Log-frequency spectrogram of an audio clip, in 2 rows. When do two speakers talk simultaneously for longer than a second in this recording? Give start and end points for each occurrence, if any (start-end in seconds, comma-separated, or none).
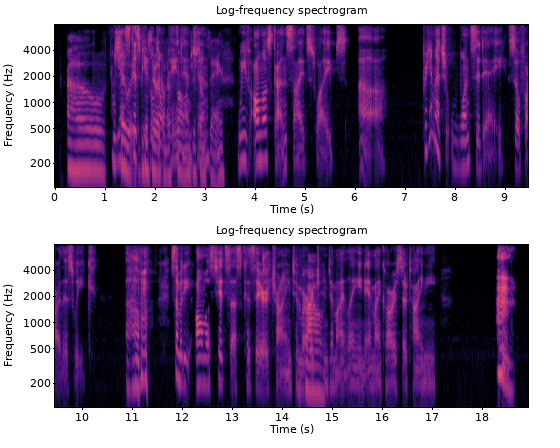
1.2-3.1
